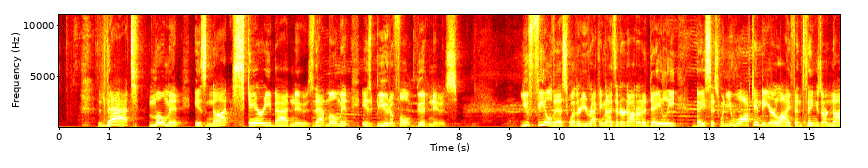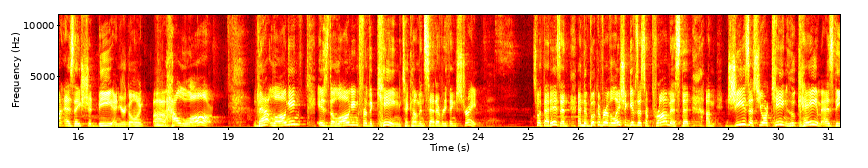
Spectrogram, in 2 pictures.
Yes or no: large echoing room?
yes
